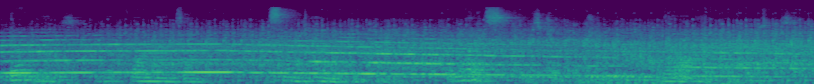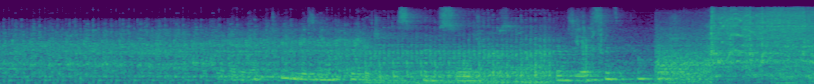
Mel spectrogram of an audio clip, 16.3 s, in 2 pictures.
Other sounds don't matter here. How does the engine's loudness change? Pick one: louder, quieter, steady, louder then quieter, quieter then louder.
louder.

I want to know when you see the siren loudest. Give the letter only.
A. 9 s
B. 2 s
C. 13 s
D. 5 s
B.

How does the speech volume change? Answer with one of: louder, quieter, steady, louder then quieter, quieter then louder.
louder.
